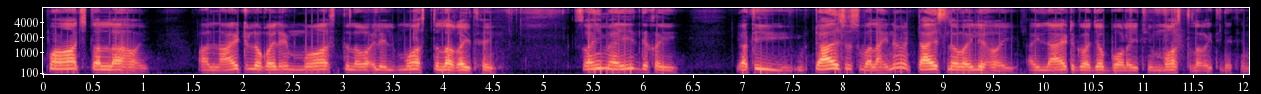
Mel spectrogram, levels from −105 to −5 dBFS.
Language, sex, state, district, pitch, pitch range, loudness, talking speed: Bajjika, male, Bihar, Vaishali, 135 Hz, 125-145 Hz, -28 LUFS, 190 wpm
